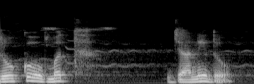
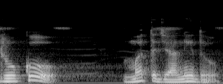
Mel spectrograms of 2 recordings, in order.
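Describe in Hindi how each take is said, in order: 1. विराम mat शब्द के बाद आता है। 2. विराम roko शब्द के बाद आता है। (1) "इनको रोको मत और जाने दो" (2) "इनको रोको और मत जाने दो"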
